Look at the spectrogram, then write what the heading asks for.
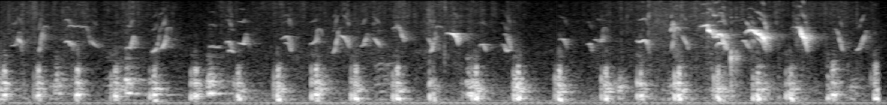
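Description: Newly hatched chicks peeping in high, short, falling notes over a hen's rapid low clucking, about five clucks a second.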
